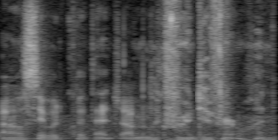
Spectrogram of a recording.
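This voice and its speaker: A man's voice: on the low side, steady tone, rapid-fire, creaky. Male game streamer, playful, very noisy background. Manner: playful, joking asides to viewers. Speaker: streamer host. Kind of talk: casual live game commentary.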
